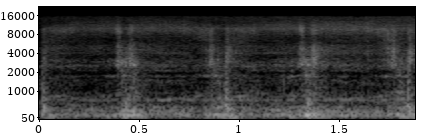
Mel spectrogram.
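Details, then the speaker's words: Windshield wipers on fast speed in light drizzle after replacing the wiper blade: soft, even swishes about twice a second, no squeak or chatter; noise fixed. "então eu vou vou tentar mostrar aqui para vocês aqui agora tá só chuviscando pouquinho 1 e eu só vou aumentar aqui a velocidade pessoal não faz mais barulho Tá bom"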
